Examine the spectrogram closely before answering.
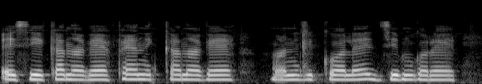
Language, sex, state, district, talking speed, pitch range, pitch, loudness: Chakma, female, Tripura, Dhalai, 135 wpm, 215-225 Hz, 220 Hz, -16 LUFS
